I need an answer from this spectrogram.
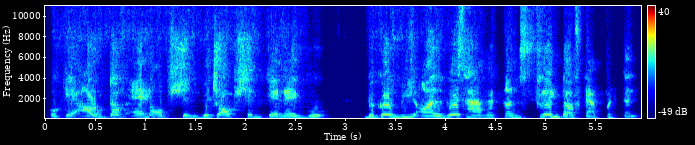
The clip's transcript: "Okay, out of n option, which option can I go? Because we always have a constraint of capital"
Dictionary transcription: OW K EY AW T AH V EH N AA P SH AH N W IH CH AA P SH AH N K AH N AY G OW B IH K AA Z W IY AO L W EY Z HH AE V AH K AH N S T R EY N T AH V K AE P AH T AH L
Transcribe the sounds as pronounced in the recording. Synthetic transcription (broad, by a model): OW K EY AW T AH V EH N AA P SH AH N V IH CH AA P SH AH N K AH N AY G OW B IH K AA Z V IY AO L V EY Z HH AE V AH K AH N S T R EY N T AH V K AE P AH T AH L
